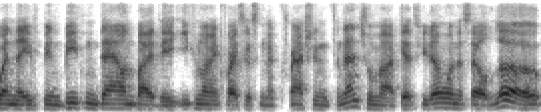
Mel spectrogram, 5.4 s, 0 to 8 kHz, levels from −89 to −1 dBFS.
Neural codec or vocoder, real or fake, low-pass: codec, 16 kHz, 4 kbps, FreqCodec, smaller model; fake; 7.2 kHz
